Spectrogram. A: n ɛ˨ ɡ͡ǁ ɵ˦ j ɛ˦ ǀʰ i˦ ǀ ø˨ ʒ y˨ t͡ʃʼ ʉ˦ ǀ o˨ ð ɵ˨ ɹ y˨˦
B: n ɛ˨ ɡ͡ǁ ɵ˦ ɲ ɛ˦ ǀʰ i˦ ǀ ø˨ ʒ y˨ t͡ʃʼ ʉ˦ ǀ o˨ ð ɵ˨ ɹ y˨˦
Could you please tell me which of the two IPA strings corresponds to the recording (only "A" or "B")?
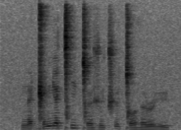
B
